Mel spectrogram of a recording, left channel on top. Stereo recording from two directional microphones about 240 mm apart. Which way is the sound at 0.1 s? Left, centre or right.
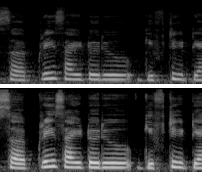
Right.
